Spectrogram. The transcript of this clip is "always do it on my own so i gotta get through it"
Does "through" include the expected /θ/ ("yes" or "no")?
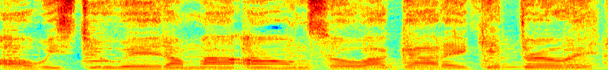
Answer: yes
